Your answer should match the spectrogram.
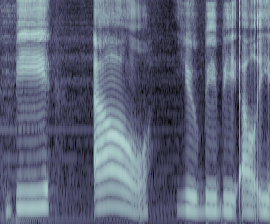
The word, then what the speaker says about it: blubble: how it is spelled it is b l u b b l e f l y yes blubble not bubble this is actually a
